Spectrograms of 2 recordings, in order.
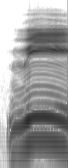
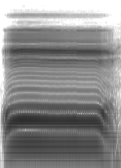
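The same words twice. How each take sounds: First: 위 as a drawn-out, gliding "wi"; 위 sliding from w into i; changing diphthong. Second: 으 as a long rounded "ü", no glide; steady, sustained front rounded vowel on 으; pure monophthong. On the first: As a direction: let the lips move through 위. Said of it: "이렇게 변하지". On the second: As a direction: hold 으 with fixed rounded lips. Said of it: "이렇게 발음해야 돼요". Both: Shown as a demonstration.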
